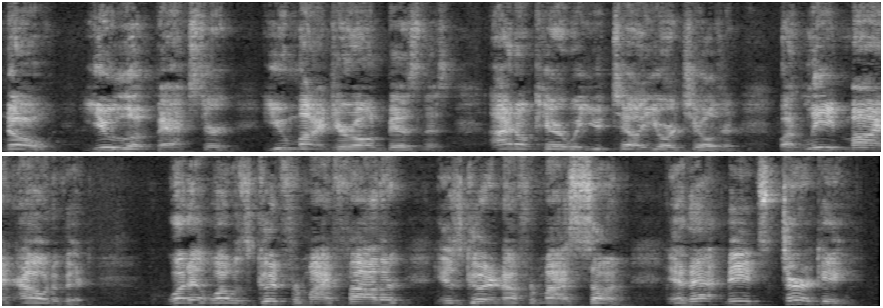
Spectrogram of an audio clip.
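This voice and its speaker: A man's voice: on the high side, a little slow, sharp tone. Actor as an angry, echoey, indignant neighbor man. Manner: gruff, confrontational. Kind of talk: radio comedy play acting. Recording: echoey room, distant mic.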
